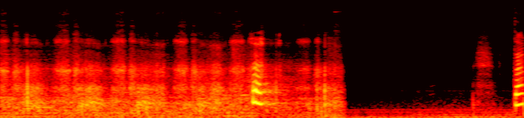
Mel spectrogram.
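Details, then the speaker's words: Child in a training exercise on distinguishing stridor from other noises: noisy breathing with brief musical whistles on breathing out; expiratory wheeze, not stridor (stridor is a harsh sound on breathing in). "we heard a wheezing sound when breathing out therefore we decided that did not have stride or stride or is a harsh sound on breathing in this child has wheeze when breathing out listen again"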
